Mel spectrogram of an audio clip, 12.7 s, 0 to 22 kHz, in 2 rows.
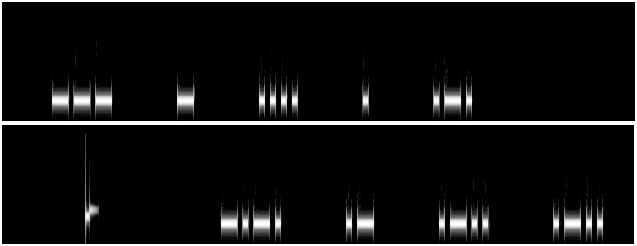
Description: Morse code, heard as a keyed tone, about 22 wpm, spaced as for 10 wpm, 700 Hz. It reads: OTHER CALL
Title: 4x Character Spacing - Top 200 Words - 22wpm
